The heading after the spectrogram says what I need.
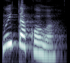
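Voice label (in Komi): мыйта колӧ, Komi, female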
